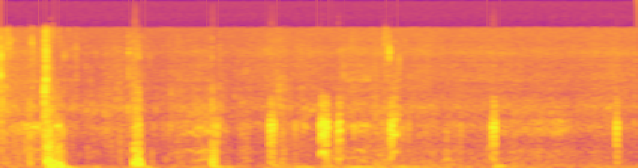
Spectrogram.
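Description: Water slapping and splashing against a surfboard and its nose-mounted camera as the longboard runs over choppy water. It comes as a string of sharp slaps, about two a second and loudest just after the start, over a low rush of moving water.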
